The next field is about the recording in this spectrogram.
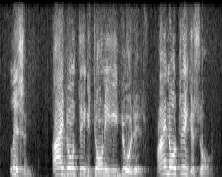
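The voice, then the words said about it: Fake Italian accent. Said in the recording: “it's not hard to fake an Italian accent. Gosh, I can do that myself.”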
